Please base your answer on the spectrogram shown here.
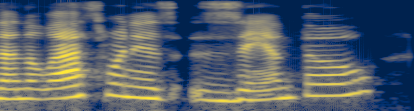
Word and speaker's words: xantho: the last one is xantho the X is pronounced as a Z and that would be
